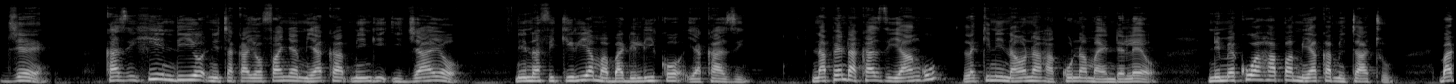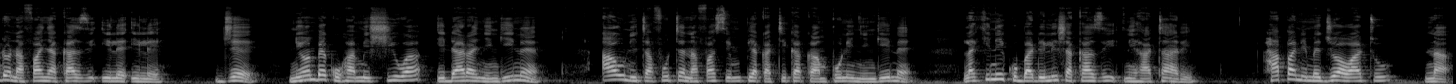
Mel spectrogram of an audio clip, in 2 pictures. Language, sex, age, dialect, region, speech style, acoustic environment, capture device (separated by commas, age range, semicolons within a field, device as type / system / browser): Swahili, male, 18-24, Kenya - Mombasa, Kenya, anxious; focused, silence, mobile / Linux / Chrome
